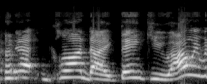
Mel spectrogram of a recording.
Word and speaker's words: Klondike: con what is it a conduct bar oh Klondike yeah that kondik thank you I don't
